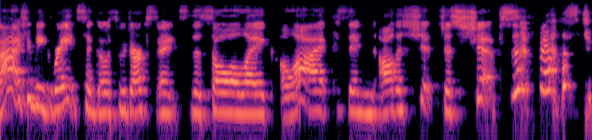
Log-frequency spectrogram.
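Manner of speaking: sarcastic, tongue-in-cheek, sing-song musing. Talking about going through dark nights of the soul: sarcastic, joking. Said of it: "take this with my sarcastic grain of salt".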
